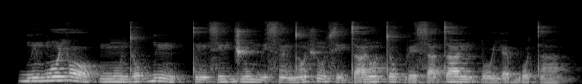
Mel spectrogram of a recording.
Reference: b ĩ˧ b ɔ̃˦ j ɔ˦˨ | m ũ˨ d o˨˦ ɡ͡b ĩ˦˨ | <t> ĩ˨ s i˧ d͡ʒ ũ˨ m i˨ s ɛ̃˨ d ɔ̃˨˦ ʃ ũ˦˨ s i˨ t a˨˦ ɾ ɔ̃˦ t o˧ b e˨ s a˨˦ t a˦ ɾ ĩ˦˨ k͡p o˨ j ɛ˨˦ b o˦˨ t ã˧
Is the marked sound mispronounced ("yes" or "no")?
no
